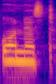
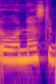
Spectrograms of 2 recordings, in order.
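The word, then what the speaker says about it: honest: एच is silent so the word ऑनेस्ट begin with vowel sound of ओ, सो वी यूज एन।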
